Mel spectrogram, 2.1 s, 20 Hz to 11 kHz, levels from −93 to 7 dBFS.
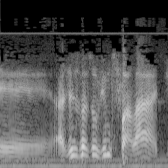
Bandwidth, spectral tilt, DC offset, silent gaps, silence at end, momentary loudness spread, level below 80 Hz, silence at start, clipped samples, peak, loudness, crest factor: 7.8 kHz; -6.5 dB/octave; under 0.1%; none; 0 s; 8 LU; -36 dBFS; 0 s; under 0.1%; -2 dBFS; -17 LUFS; 16 dB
